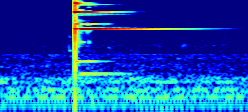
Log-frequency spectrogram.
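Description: Notification-bell 'ding' sound effect from a subscribe-button animation: a single bright bell strike about three-quarters of a second in, ringing out over about a second.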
